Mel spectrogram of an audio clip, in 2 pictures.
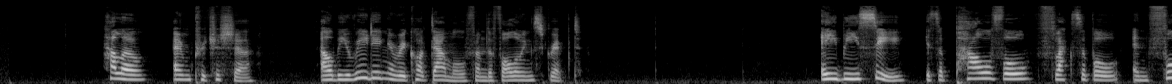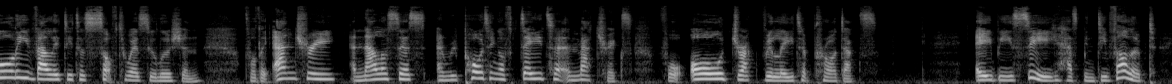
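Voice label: Cantonese accented English; GoLocalise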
